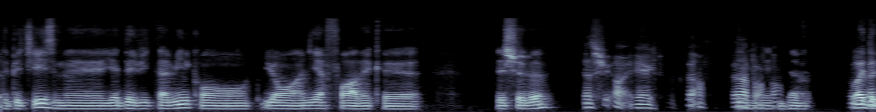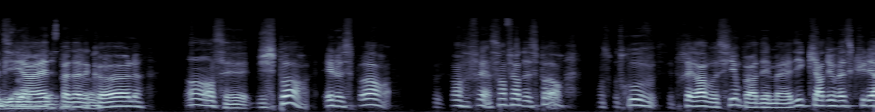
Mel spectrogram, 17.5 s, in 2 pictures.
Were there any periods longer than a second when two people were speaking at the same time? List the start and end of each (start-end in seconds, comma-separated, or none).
8.5-9.8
